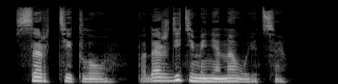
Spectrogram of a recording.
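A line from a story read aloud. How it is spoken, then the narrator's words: Icy tone. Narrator (Russian): ледяным тоном произнес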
